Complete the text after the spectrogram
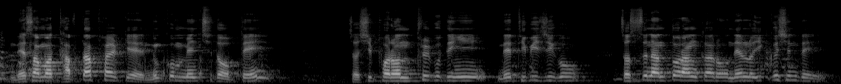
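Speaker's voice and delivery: Gyeongsang dialect. Shown as a demonstration. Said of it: "경상도 버전은요, 약간 한 톤을 좀 높여야 돼요".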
